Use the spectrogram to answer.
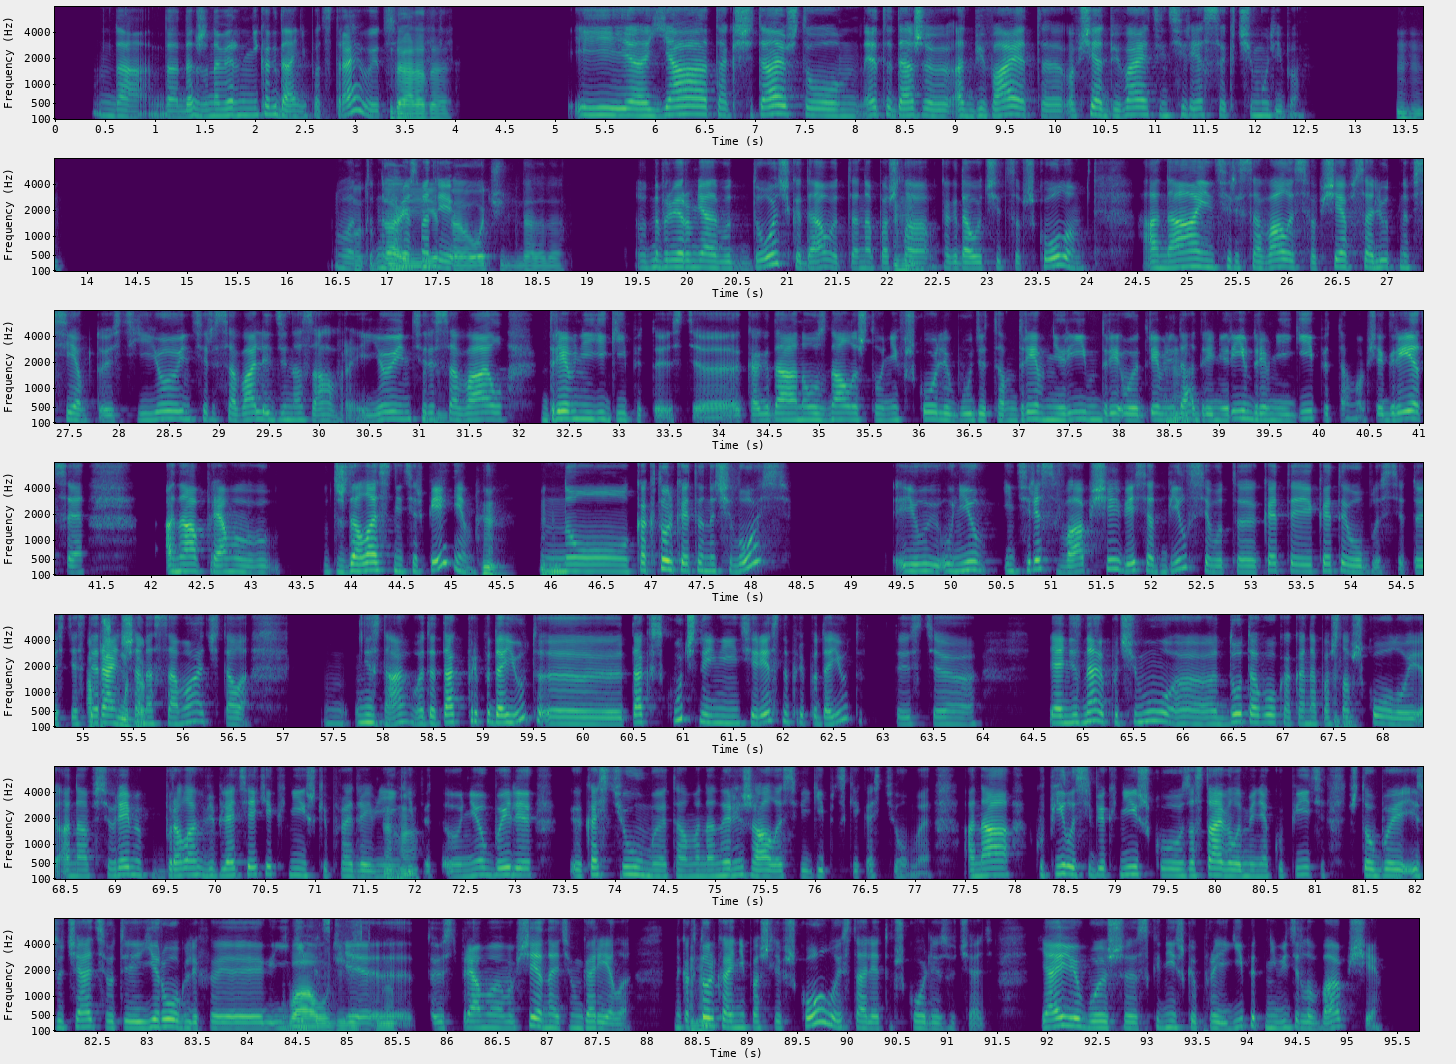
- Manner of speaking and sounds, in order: other background noise; tapping
- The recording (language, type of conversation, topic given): Russian, podcast, Что, по‑твоему, мешает учиться с удовольствием?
